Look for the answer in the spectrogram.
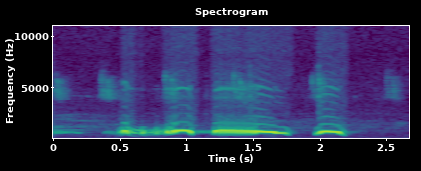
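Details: A single phrase of spotted dove song in the southern Vietnamese 'thổ đồng' style, used to entice wild doves. A stuttering run of short coos swells into a long rolling coo, then a brief separate closing coo. A soft murmur precedes it.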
